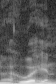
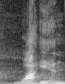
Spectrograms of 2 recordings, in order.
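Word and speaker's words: Hua Hin: villa in uh in huin I'm saying it wrong how' you say wahan yeah that I'm going to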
